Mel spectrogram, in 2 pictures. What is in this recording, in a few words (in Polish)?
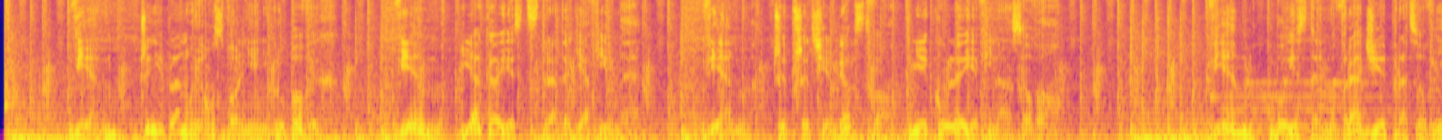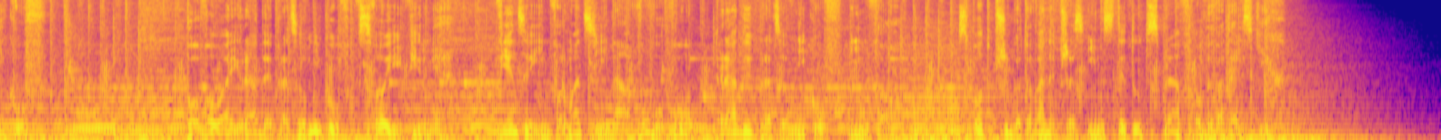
spot; Rady Pracownikow Instytut Spraw Obywatelskich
